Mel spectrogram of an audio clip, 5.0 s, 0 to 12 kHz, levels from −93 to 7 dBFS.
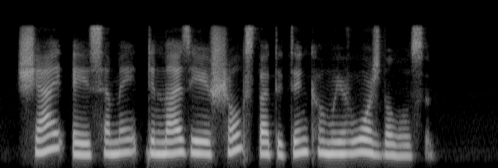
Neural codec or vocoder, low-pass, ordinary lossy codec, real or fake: codec, 16 kHz, 0.5 kbps, FunCodec, trained on LibriTTS, 25 frames a second; 7.2 kHz; MP3, 96 kbps; fake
